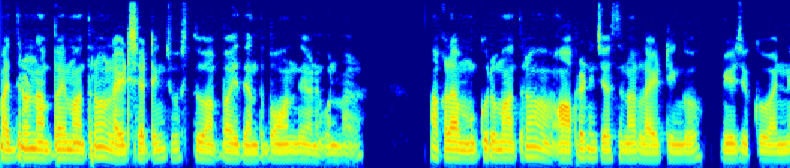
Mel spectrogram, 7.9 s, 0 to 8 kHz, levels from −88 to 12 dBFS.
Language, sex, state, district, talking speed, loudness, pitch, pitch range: Telugu, male, Andhra Pradesh, Srikakulam, 160 wpm, -19 LUFS, 105 Hz, 100-115 Hz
